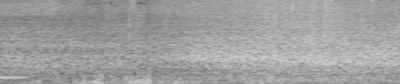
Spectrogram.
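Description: Road traffic noise from a motor vehicle passing close by. It rumbles at first, then swells about a second in.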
